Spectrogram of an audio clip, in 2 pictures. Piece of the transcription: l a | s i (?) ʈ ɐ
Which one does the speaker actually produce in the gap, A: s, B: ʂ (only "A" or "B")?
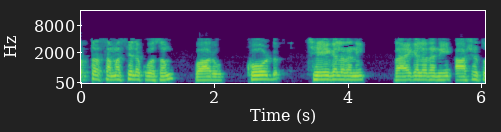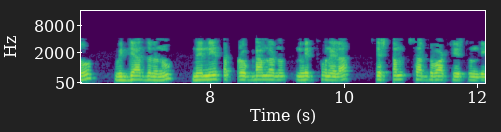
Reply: B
